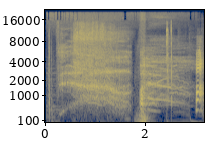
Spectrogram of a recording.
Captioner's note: Karl screaming; laughs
